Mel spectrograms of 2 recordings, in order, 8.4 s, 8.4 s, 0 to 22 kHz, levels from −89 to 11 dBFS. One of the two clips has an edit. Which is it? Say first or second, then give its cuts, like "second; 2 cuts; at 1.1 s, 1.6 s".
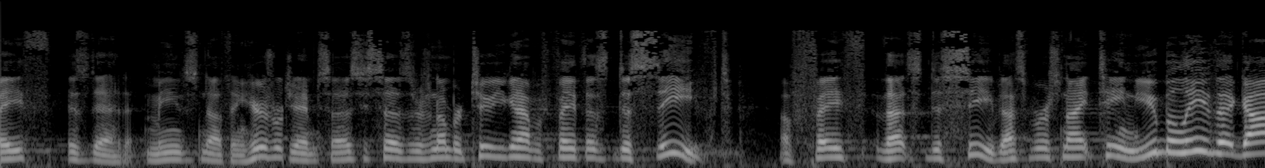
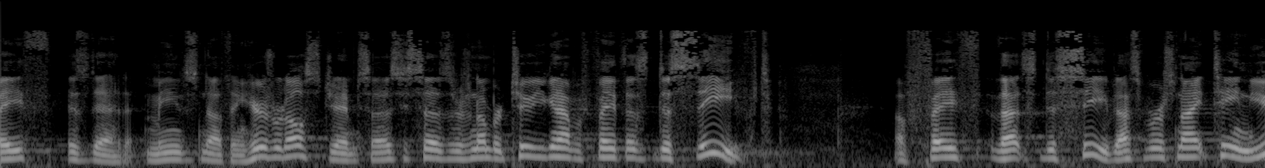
first; 2 cuts; at 1.9 s, 5.0 s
